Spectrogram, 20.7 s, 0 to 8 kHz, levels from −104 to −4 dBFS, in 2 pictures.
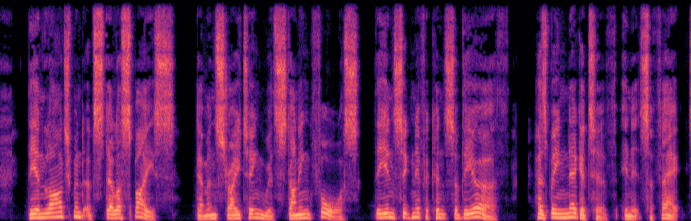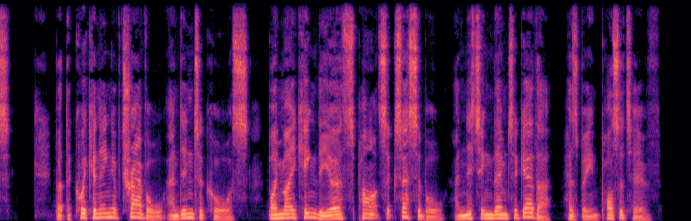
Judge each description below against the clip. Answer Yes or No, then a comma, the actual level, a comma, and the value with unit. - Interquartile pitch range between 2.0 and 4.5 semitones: No, average, 5.1 semitones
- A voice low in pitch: Yes, low, 130 Hz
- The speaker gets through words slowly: Yes, slow, 115 wpm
